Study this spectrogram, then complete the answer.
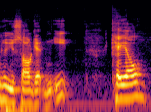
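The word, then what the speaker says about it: Kael: Kale, which Polarium mispronounces as Kyle.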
